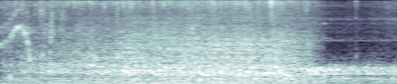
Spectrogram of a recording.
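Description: Steady, dense hiss of rain falling on a surface, loud and continuous, easing slightly toward the end.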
